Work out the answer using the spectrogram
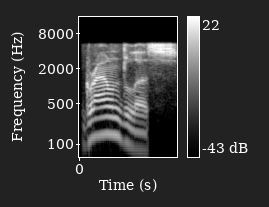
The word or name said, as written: groundless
